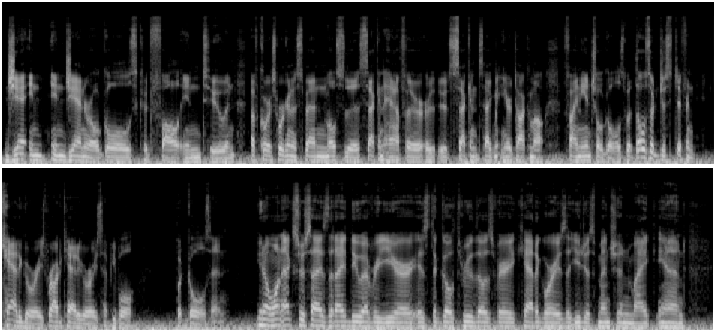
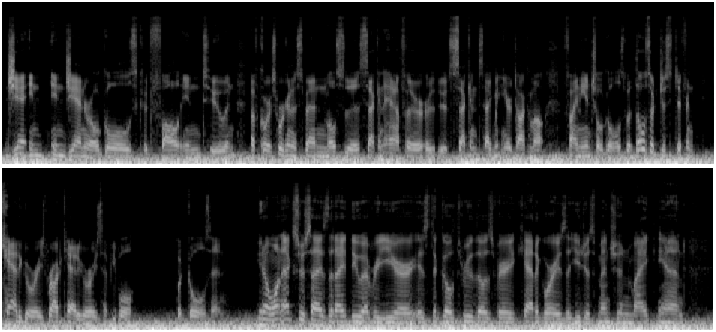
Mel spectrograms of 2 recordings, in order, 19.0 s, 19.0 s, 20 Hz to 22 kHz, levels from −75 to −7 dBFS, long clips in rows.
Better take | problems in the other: first | low rumble; loud; throughout; 7 dB below the speech; faint in the first

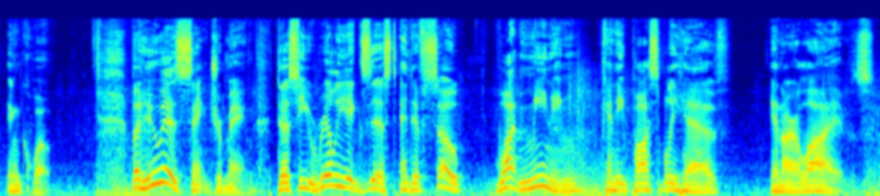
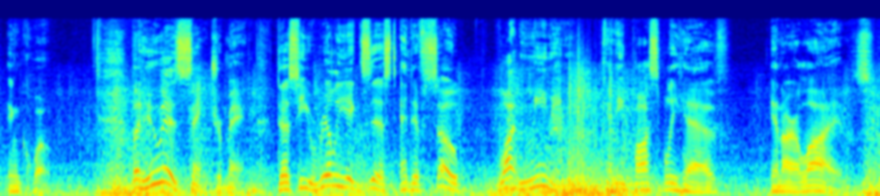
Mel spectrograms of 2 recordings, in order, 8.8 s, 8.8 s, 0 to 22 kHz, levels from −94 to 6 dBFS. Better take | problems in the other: first | wind noise on the microphone; heavy; 9 dB below the speech; occasional gusts in the first

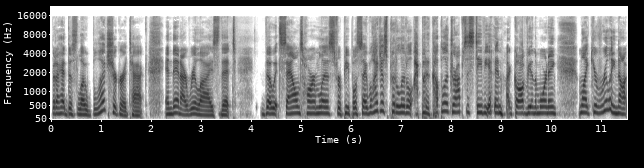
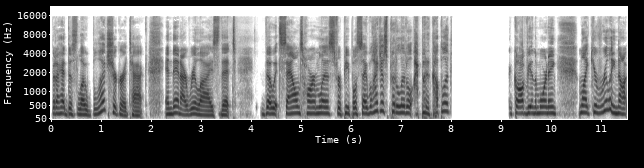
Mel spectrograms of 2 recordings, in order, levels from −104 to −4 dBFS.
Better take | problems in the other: first | audio cutting out; at 8 s for 1 s

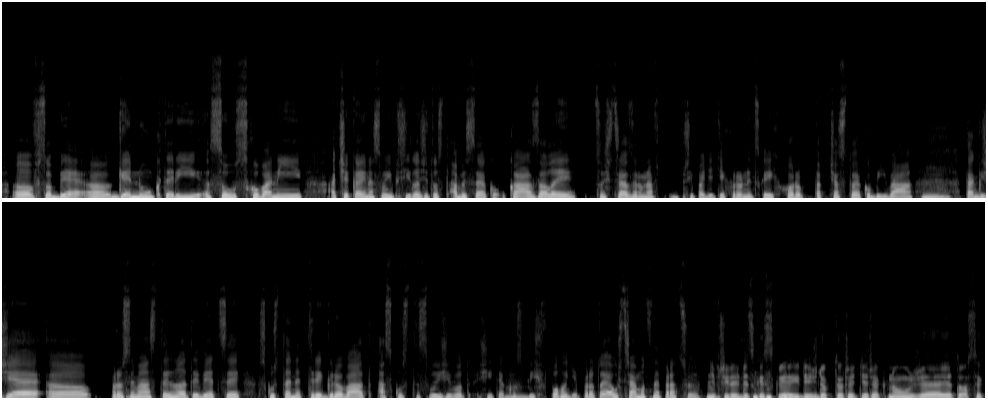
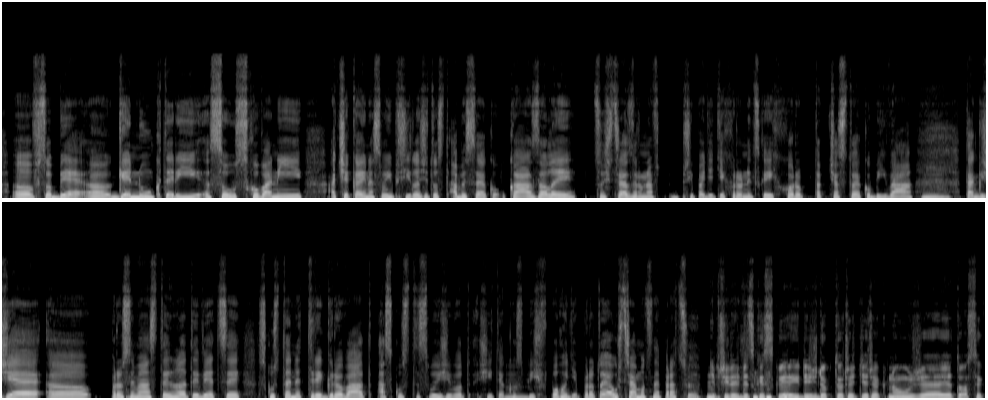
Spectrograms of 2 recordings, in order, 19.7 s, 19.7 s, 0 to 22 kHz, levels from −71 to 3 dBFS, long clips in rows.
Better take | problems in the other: second | muffled; very; fading above 2 kHz

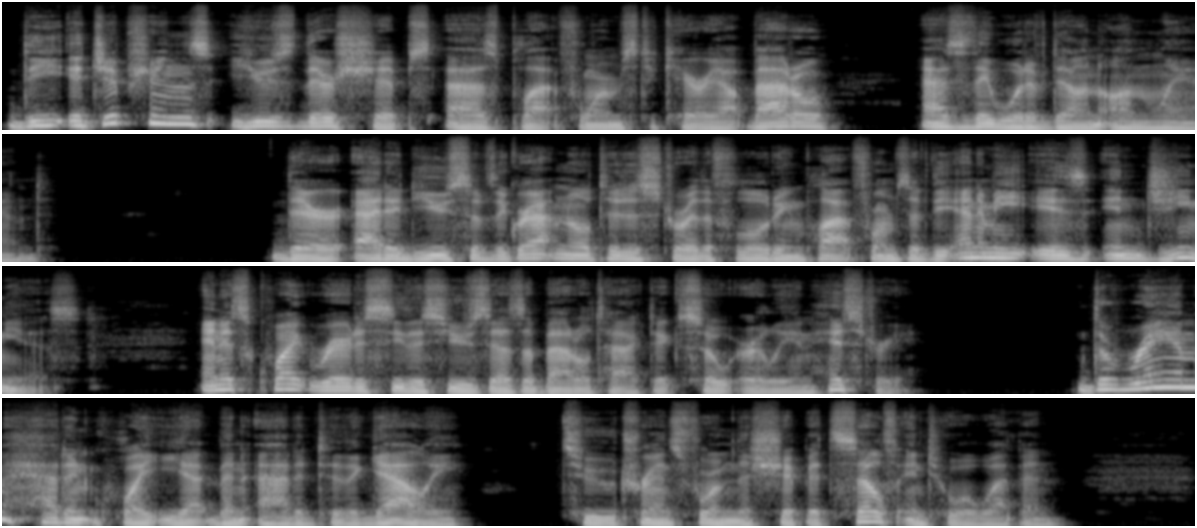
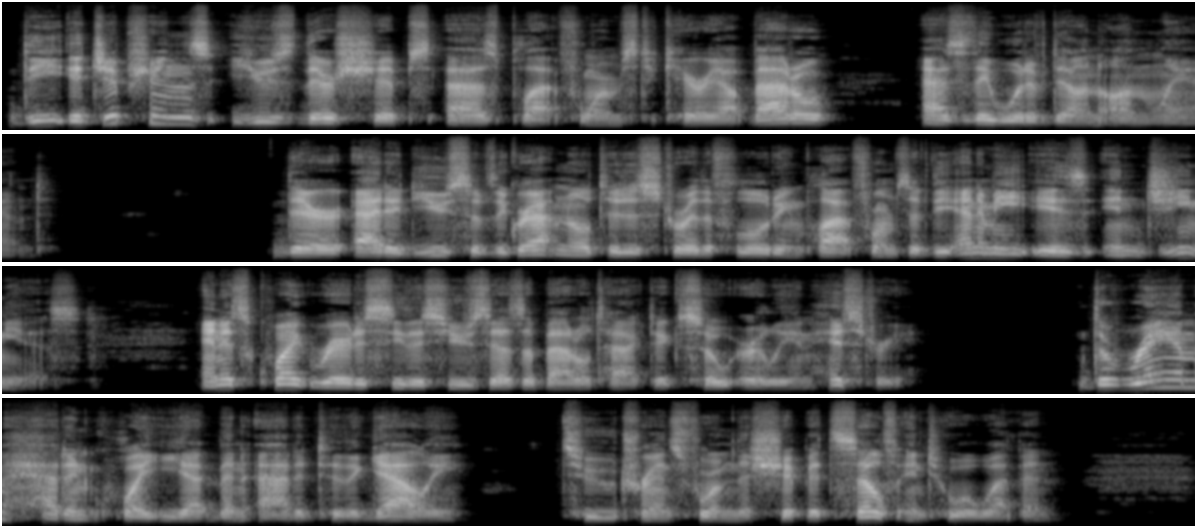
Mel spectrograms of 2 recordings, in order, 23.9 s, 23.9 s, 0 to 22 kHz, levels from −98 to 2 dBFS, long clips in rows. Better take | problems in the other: first | thin; very; fading below 350 Hz

